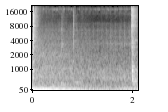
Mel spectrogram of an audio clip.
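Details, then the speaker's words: New Usha Farrata 500 mm pedestal fan, motor heard up close: a low, steady, smooth hum with a couple of light handling taps; healthy fan motor. "ये मैंने on किया, motor का आवाज़ नज़दीक आइए, नज़दीक आइए, देखिएगा मोटर की आवाज़, मोटर की आवाज़, हल्का सा साउंड है, मोटर की आवाज़,"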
